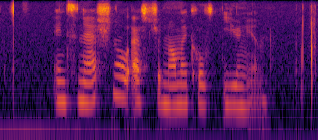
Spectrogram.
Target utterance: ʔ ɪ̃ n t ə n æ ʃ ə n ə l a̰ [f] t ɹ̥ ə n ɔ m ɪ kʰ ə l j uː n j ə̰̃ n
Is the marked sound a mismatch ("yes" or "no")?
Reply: yes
